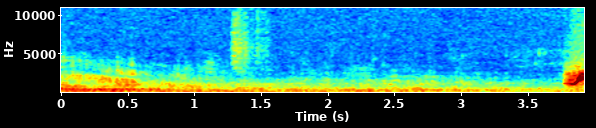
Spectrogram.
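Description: Several T-6 racing airplanes fly past during a National Championship air race, their steady broadband engine roar filling the clip at moderate loudness from start to finish.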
